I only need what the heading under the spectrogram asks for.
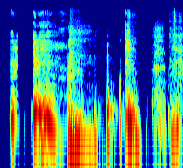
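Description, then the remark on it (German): A person clears their throat several times in quick succession, fairly loud, with rough, raspy bursts separated by short pauses and no talking. “mich räuspern, sonst muss ich den ganzen Abend krächzen.”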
